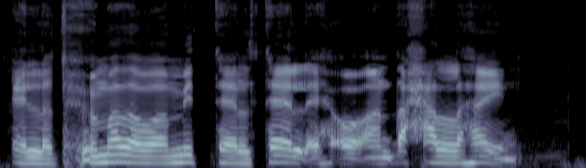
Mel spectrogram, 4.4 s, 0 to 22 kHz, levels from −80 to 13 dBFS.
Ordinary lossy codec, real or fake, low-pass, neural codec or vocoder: none; real; none; none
